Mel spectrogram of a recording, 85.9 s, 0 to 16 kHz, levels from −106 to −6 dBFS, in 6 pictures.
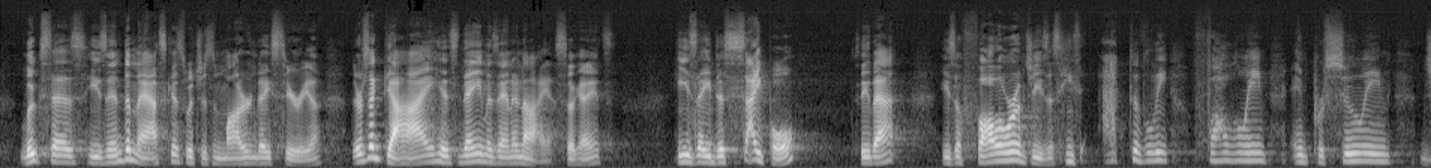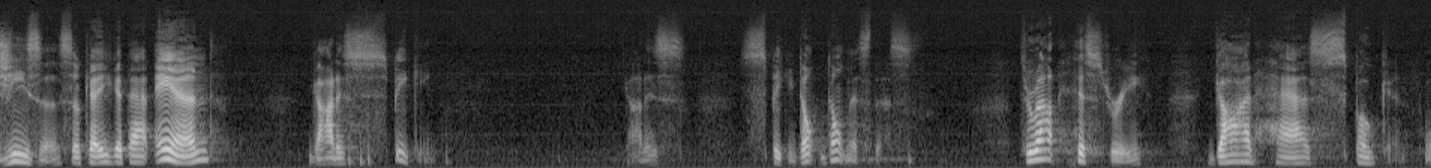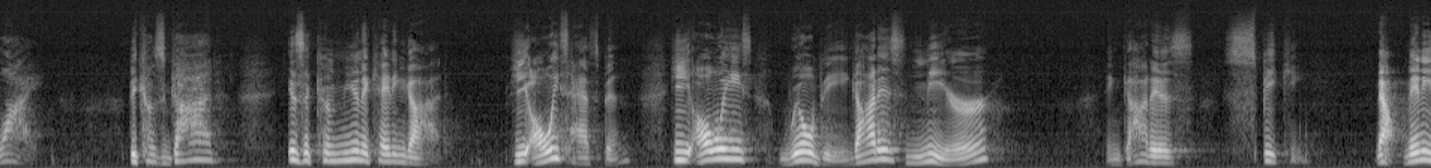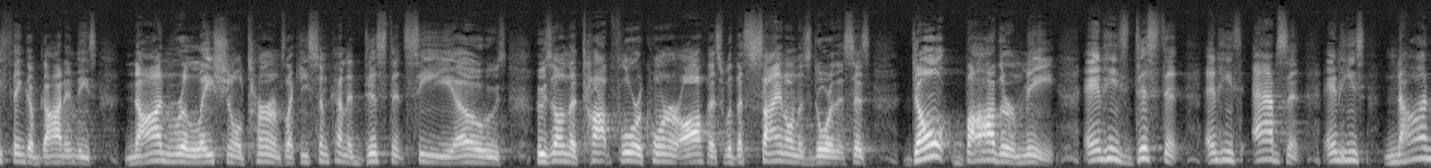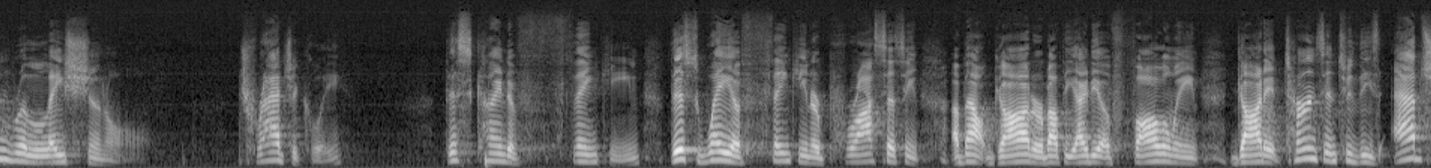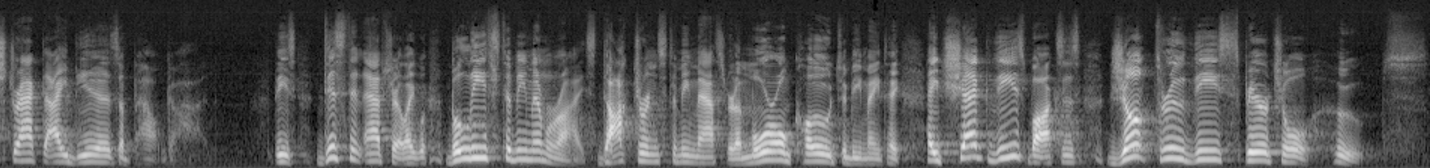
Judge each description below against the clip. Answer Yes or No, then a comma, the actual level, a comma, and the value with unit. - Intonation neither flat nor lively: Yes, average, 4.7 semitones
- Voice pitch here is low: No, medium, 155 Hz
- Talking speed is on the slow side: Yes, slow, 125 wpm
